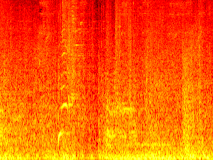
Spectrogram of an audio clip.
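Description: Weapon shots fire in quick bursts.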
